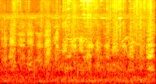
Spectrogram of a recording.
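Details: Panting from one of two pet dogs, Madigan and Bailey, one a springer spaniel, out running through fields: rapid rhythmic huffs, about four or five a second, bright and breathy, with rustling underneath.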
